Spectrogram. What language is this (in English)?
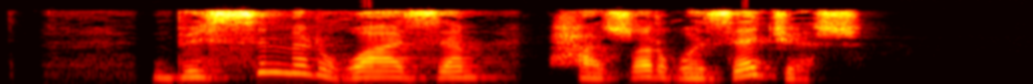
Kabardian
